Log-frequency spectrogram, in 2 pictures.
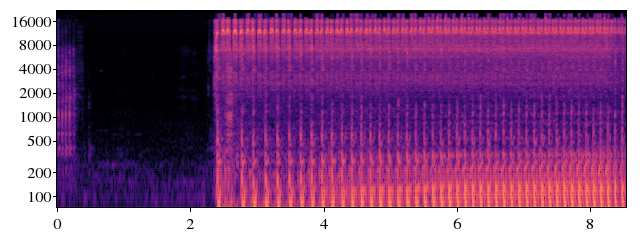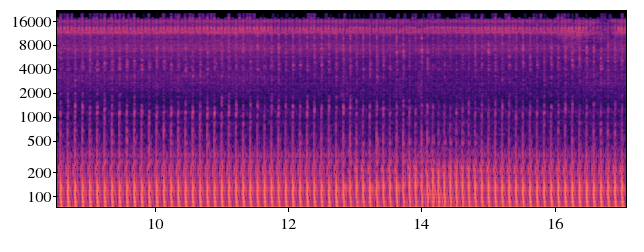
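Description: A 1980 Harley-Davidson Shovelhead V-twin catches after a quiet moment and settles into a loud, steady, lumpy idle, its rapid potato-potato pulses running close and unbroken to the end.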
